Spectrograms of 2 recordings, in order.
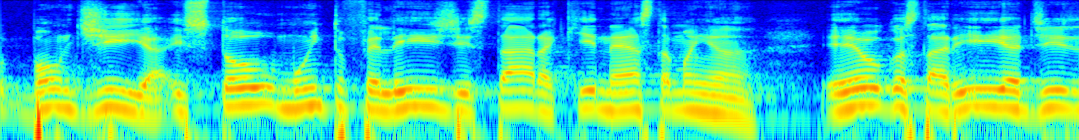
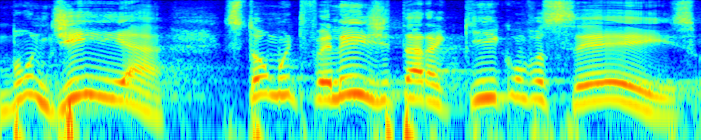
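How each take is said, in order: First: Dry recital of a written speech; formal greeting without any emotion; emotionless speech reading. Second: High, joyful speech opening; bright-spirited, raised-pitch enthusiasm; happy, emotional greeting. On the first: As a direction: read it out stiffly, no feeling. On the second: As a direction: welcome the audience with real delight. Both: Shown as a demonstration. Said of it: "você não passa a emoção".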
